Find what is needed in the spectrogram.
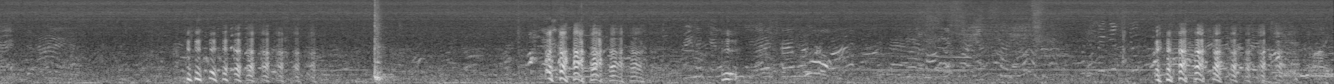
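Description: Bursts of laughter, three times, over a steady background hiss, with one sharp click about five seconds in.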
